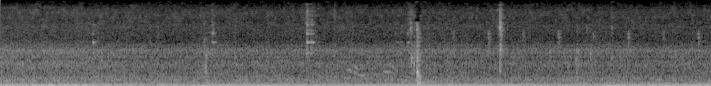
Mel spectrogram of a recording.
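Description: Steady low rumble of a truck idling, picked up by its dashcam, with a few sharp clicks and knocks, the clearest about four seconds in.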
